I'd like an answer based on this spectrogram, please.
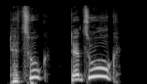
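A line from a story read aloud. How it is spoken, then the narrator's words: Called out. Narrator (German): rief er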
